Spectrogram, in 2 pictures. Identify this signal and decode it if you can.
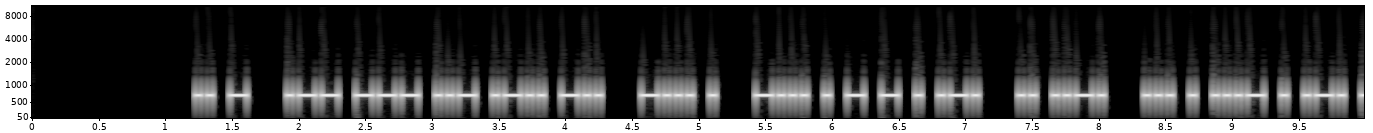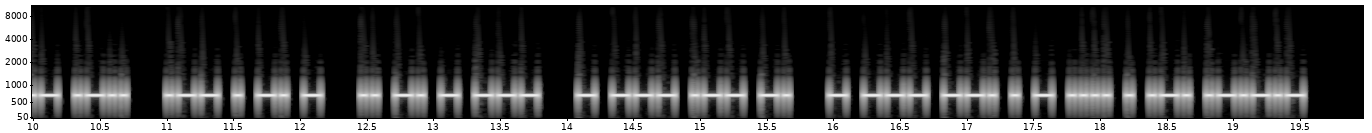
Morse code, heard as a keyed tone, about 27 wpm, 700 Hz. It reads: IT WOULD BE BETTER IF SEVERAL WENT INTO TOWN TOGETHER.
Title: Sentences from Top 1000 Words - Review Part 2 - 28wpm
